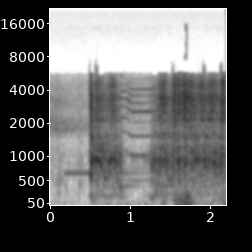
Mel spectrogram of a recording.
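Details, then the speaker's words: Buick 3.8 (3800) V6, already broken in a demolition-derby crash, restarted with one connecting rod removed and a hole in the block: heavy crank bursts, then ragged uneven running and revving hard, as if throwing another rod; hard restart after engine failure. "oh oh oh oh that rev to the Moon right away sound like it threw another Rod"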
